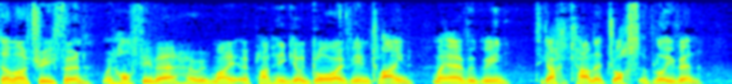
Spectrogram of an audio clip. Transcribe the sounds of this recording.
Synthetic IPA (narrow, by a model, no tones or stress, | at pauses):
d̥əmatʰɹ̥iːfənmanɦɔfivɛɦəwɪdmaəpʰl̥ˠanɦeɡjɔɡɔɹajviːənkʰlˠajnmaɛvəɡwiːn | tʰiɡaχikʰalˠɛdrɔsəblˠʊjvɪn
